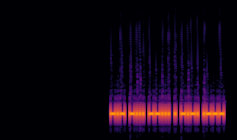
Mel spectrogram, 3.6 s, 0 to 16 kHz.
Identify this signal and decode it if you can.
Morse code, heard as a keyed tone, about 53 wpm, 700 Hz. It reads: KB7ECJ
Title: USA Call Signs - 6 Characters - 50wpm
